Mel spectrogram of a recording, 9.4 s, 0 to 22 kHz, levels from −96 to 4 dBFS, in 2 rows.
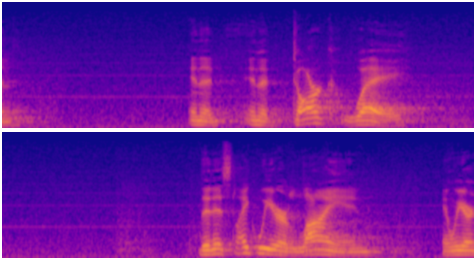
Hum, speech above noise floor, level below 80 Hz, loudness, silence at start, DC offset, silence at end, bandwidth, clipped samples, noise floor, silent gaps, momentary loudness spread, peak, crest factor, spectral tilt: none; 30 dB; -64 dBFS; -30 LUFS; 0 s; under 0.1%; 0 s; 15 kHz; under 0.1%; -59 dBFS; none; 20 LU; -12 dBFS; 20 dB; -6 dB/octave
